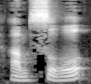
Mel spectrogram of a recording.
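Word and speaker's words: 死: 4 is unlucky because it's pronounced in Mandarin Chinese si, but it sounds very similar to si, which means to die.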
